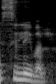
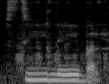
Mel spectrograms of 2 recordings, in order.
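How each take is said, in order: First: Said in the usual way. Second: syllable stretched out syllable by syllable; slow dictation. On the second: Shown as a demonstration. Teacher dictating to note-takers, syllable in slow syllables. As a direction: say syllable very slowly, each syllable separate. Teacher repeats term slowly for writing.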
